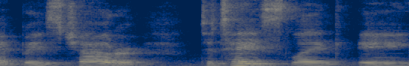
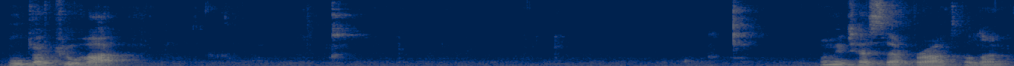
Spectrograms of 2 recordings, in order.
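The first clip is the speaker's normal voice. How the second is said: talking around hot soup; words through a hot mouthful; mouth full; 4 semitones lower, 10 dB quieter than usual. Real, not acted. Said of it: "I'm always burning my mouth off".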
